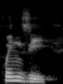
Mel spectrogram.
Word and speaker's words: Quincy: You may remember that in the city of Quinsey, Massachusetts, it's spelled like Quincy, but I guess it's pronounced Quinsey.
